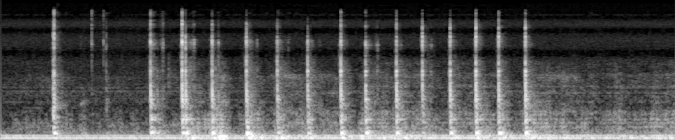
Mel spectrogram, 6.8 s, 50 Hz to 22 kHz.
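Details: Fender '67 Bandmaster amp tapped on the chassis with a chopstick, both channel volumes off, vibrato switch disconnected: each tap sets off a dull low rumble under a steady hum, something loose or microphonic, cause unknown.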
